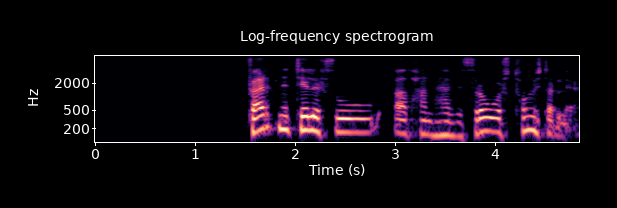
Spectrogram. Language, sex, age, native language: Icelandic, male, 20-29, Icelandic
